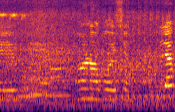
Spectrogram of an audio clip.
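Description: A boy speaking steadily in Malayalam, reciting a speech, with a low steady hum running underneath.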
